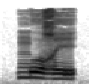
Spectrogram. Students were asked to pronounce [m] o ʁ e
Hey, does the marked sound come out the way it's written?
yes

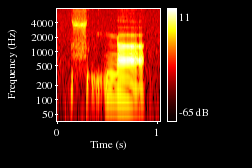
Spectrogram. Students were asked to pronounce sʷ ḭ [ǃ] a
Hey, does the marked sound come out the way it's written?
no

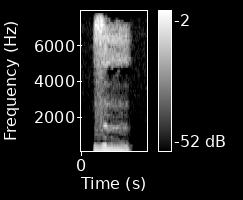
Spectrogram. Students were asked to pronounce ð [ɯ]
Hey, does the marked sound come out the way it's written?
yes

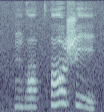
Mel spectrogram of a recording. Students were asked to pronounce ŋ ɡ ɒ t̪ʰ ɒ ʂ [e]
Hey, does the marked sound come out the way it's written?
yes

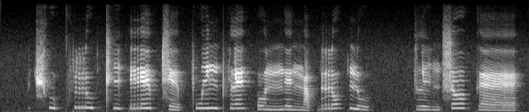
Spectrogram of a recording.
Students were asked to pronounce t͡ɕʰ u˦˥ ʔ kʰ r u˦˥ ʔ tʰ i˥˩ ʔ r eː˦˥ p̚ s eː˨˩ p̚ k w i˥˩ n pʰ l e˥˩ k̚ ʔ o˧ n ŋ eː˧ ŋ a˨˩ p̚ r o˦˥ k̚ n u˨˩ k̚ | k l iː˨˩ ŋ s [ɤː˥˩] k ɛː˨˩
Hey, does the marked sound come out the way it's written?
yes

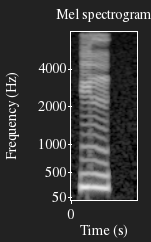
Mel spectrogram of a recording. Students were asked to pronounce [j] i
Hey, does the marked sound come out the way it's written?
yes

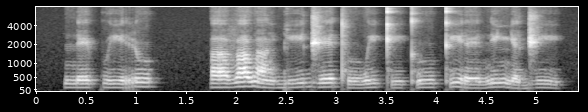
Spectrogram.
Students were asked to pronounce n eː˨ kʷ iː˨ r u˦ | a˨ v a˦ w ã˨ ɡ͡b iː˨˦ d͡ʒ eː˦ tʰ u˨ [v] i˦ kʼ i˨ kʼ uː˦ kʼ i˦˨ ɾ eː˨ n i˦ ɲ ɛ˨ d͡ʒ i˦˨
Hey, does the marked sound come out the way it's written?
no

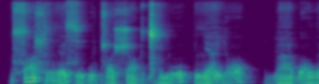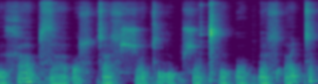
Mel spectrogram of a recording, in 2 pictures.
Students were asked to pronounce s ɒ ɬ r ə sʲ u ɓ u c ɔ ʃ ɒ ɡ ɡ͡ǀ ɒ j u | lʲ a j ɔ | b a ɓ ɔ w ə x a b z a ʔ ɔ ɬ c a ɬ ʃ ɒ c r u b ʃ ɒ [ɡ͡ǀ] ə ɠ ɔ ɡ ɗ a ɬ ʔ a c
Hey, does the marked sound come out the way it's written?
no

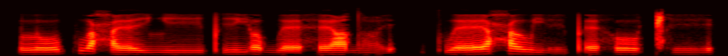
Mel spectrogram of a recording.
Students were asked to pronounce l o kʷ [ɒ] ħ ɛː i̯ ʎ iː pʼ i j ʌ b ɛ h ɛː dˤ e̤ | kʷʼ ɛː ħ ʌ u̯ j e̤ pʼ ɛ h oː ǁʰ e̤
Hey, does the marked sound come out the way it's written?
no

